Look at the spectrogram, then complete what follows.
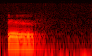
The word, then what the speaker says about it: er: He in German is er. It's not it's er. Somewhere close to this word, er. Or how do we say er in German? Er.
